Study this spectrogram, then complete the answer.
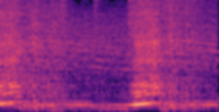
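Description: A drift car's engine idles with a low steady rumble, then briefly revs up and settles back down.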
